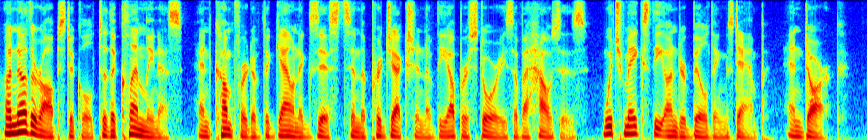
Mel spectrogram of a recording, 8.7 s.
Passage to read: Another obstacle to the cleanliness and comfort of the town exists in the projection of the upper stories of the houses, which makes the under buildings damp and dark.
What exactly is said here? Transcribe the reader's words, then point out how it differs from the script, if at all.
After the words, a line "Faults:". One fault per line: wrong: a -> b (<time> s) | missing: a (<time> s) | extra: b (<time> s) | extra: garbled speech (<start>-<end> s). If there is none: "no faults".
Another obstacle to the cleanliness and comfort of the gown exists in the projection of the upper stories of a houses, which makes the under buildings damp and dark.
Faults:
wrong: town -> gown (2.7 s)
wrong: the -> a (5.2 s)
